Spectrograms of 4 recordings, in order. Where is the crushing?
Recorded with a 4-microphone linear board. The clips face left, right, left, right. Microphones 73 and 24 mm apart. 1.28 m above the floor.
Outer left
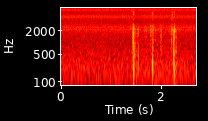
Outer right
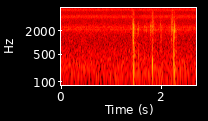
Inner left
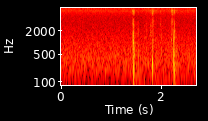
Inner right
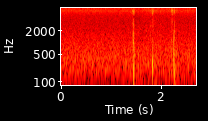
No crushing in this recording.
